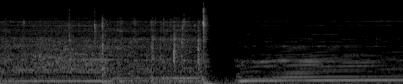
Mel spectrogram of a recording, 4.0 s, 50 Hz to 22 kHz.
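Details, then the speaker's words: Sony SL-HF950 SuperBeta Betamax (MK1) after repair work: the cassette loader whirs, clunks, then its motor keeps humming without stopping; it apparently didn't detect the end position, possibly a dirty end switch, not confirmed. "Uh, right. So, it sounds like it didn't detect it come to the end position, which is presumably a switch in there when we had the motor out."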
